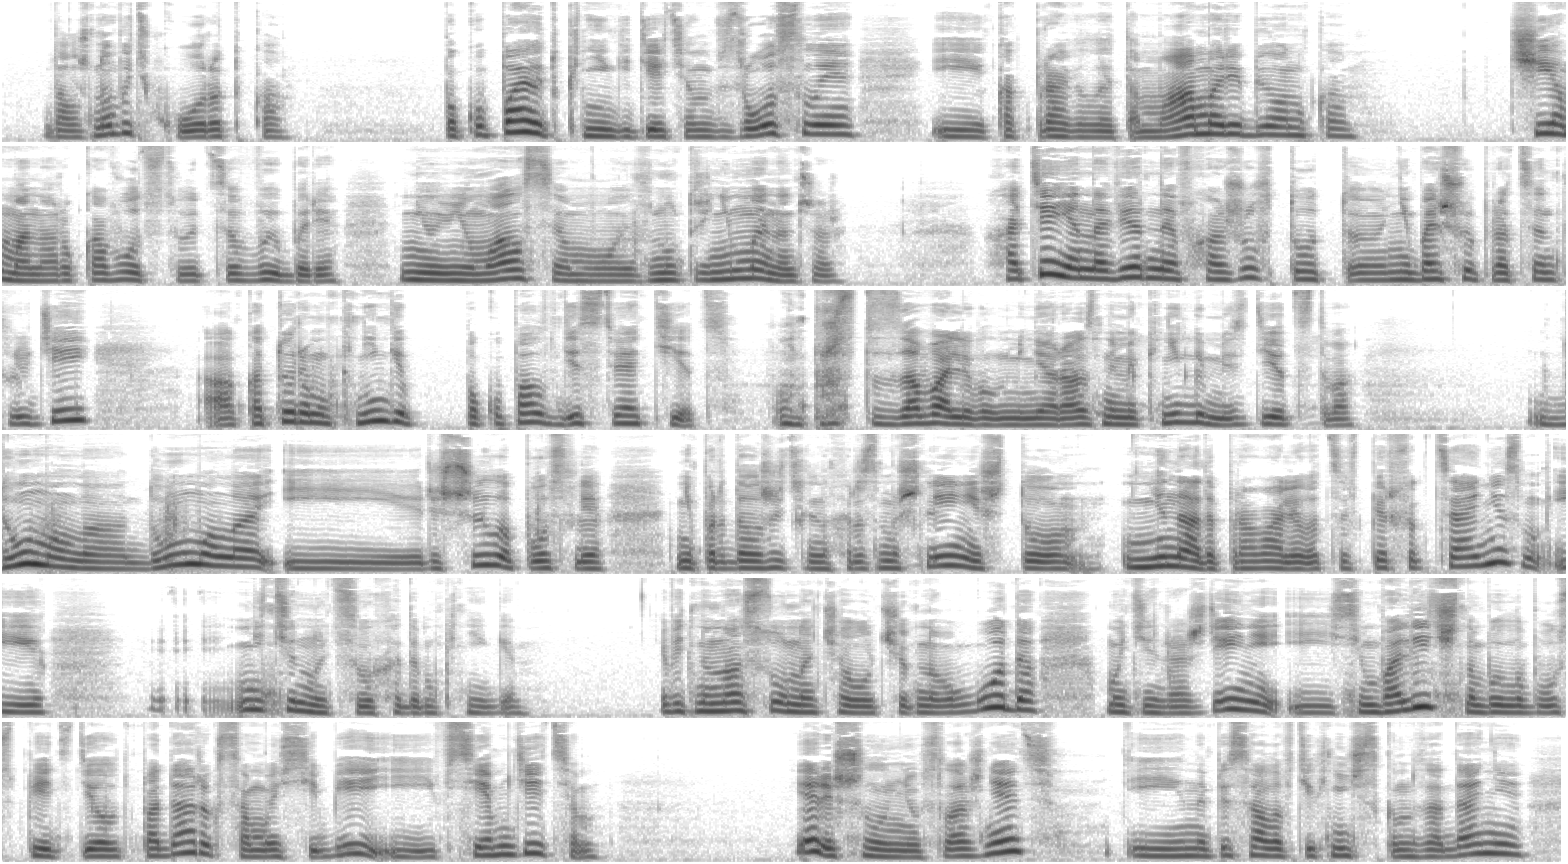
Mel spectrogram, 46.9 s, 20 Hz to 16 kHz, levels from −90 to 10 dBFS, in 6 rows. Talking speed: 120 wpm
